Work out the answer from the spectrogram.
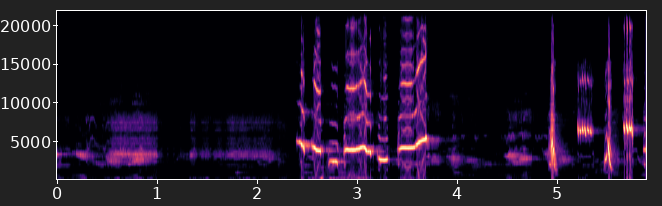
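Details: Oriental magpie-robin in loud, active song: a soft whistled warble at first, then a dense burst of sharp chirps and sweeping high whistles, followed by scattered piercing notes.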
